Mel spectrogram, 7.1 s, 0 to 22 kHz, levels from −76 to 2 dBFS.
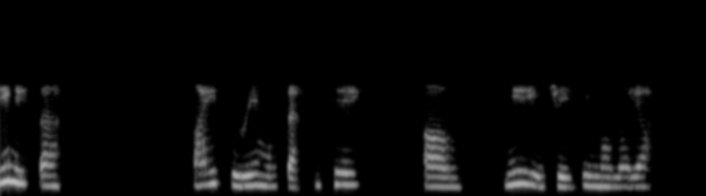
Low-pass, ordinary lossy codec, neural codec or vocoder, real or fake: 3.6 kHz; none; codec, 16 kHz, 1.1 kbps, Voila-Tokenizer; fake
